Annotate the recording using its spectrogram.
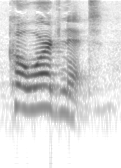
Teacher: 3 dots means 4 syllables. And we'll see that the stress is on the second syllable, so 4-2 coordinate.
